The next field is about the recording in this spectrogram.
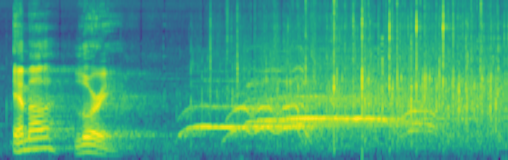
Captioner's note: cheering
